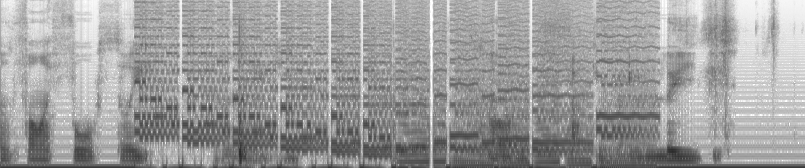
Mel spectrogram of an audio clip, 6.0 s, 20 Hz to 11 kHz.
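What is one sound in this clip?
A Commodore 64 sound chip plays a short electronic tune.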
